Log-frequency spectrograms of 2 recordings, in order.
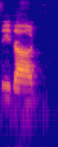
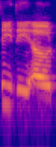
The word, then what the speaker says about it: CDogg: Everything, my name is CDogg. It's CDogg, and, you know, like Snoop Dogg, of course. Not D-A-W-G, like those hillbillies up the road spell it.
